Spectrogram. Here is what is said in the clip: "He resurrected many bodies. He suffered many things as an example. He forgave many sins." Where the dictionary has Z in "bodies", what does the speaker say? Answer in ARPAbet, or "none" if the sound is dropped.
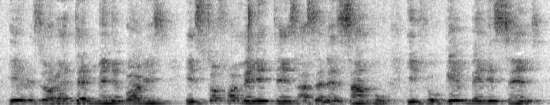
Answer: S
